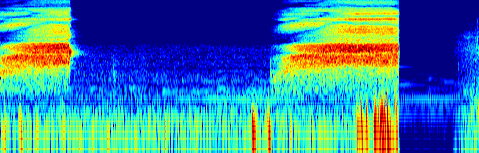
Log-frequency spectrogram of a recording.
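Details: Barn owl giving its typical call, often called a screech: two long, harsh, hissing screeches, each about one to two seconds, separated by a quiet pause with a few faint low thuds.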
